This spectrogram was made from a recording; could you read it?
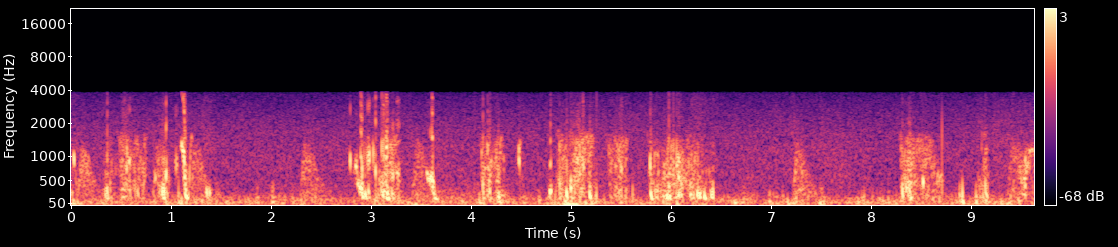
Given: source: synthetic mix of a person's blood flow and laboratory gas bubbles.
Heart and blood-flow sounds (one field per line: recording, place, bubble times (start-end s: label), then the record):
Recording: Doppler ultrasound of blood flow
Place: subclavian vein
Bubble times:
0.00-0.07 s: bubbles
0.32-0.77 s: bubbles
0.81-1.01 s: bubbles
1.03-1.23 s: bubbles
1.33-1.43 s: bubbles
2.77-3.33 s: bubbles
3.54-3.69 s: bubbles
4.08-4.36 s: bubbles
4.45-4.53 s: bubbles
4.75-5.26 s: bubbles
5.36-5.59 s: bubbles
5.76-6.47 s: bubbles
8.28-8.73 s: bubbles
9.07-9.19 s: bubbles
9.41-9.43 s: bubbles
9.46-9.64 s: bubbles
From the record:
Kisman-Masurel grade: 332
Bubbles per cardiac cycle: rolling drumbeat, 9 or more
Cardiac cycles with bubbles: 50 to 99%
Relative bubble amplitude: moderate (0.250 to 0.450)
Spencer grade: 3 (all of the cardiac periods contain showers or single bubble signals, but not dominating or overriding the cardiac motion signals)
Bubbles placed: anywhere in the cardiac cycle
